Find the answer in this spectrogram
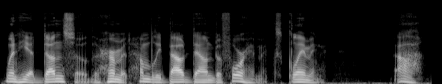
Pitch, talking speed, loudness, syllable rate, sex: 105 Hz, 175 wpm, -19 LUFS, 6.1 syllables/s, male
